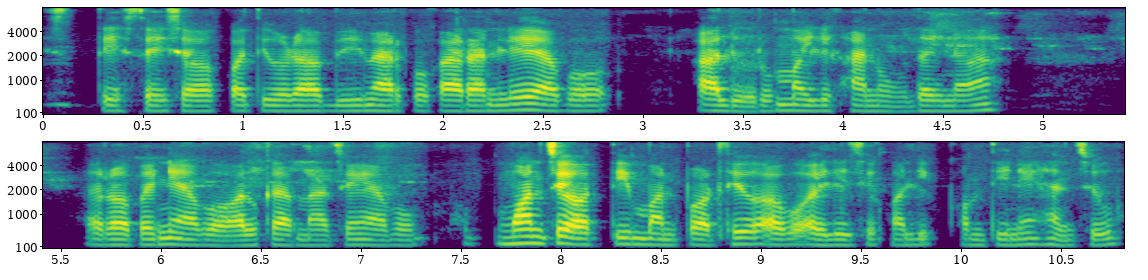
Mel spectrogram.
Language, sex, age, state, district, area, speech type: Nepali, female, 60+, West Bengal, Jalpaiguri, rural, spontaneous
